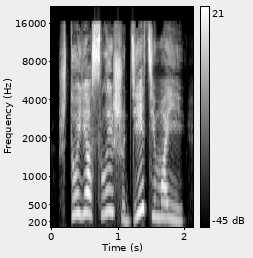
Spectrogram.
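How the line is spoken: Exclamation. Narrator (Russian): воскликнул Петерс-старший

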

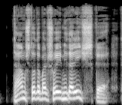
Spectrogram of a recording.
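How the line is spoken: Man shouting. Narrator (Russian): крикнул пермяк

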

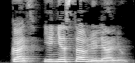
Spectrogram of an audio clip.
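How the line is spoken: Barely suppressed growl. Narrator (Russian): Стараюсь не рычать, но выходит плохо

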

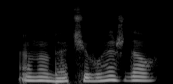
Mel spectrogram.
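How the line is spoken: Mutter. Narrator (Russian): пробормотал Лисухен

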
